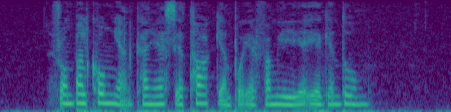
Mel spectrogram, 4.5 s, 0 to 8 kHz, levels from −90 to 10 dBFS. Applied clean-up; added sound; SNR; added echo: none; none; none; none.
